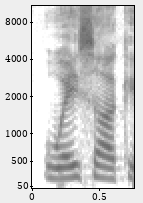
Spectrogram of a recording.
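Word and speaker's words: Vesak: Okay, so very briefly, what WASOC is, it's spelled with a V, but in Pali you pronounce it a W.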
